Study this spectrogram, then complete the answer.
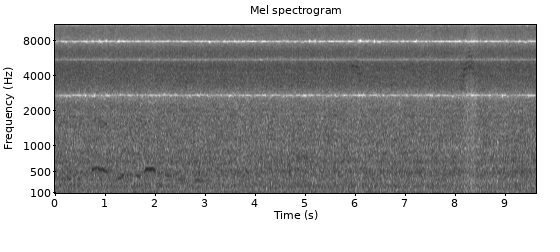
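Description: Water pours and splashes steadily into a pool.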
